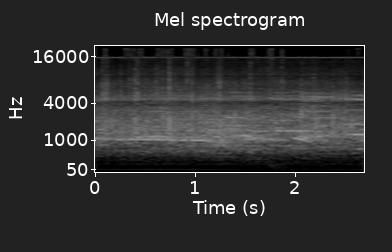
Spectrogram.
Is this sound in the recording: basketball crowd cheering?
yes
